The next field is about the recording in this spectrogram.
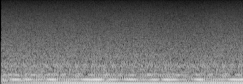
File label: Prophet 5 F2; Hollywood Edge - Giorgio Moroder Rare Synthesizer Collection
